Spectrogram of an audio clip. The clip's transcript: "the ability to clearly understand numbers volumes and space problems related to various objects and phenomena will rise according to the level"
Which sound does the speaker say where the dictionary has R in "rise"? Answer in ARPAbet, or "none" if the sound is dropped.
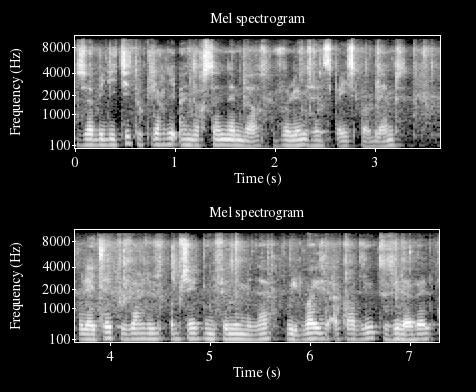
W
